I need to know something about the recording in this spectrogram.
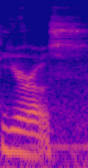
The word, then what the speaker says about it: gyros: Apparently it's pronounced gyros, so I need to get better at that.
